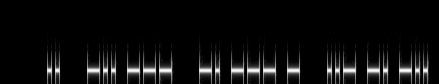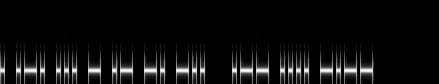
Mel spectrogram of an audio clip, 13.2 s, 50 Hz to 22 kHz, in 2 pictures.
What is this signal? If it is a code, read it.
Morse code, heard as a keyed tone, about 20 wpm, 700 Hz. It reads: I DO NOT UNDERSTAND WHY
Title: Sets of 5 Words Encore 20wpm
